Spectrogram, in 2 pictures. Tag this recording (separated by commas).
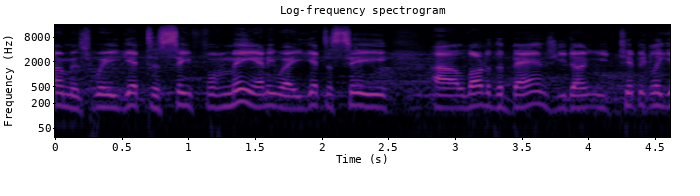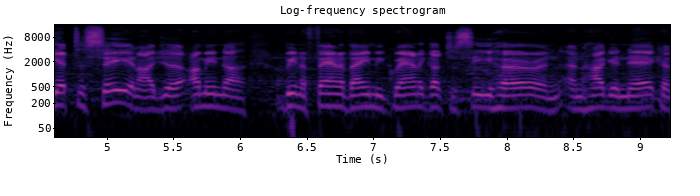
Speech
